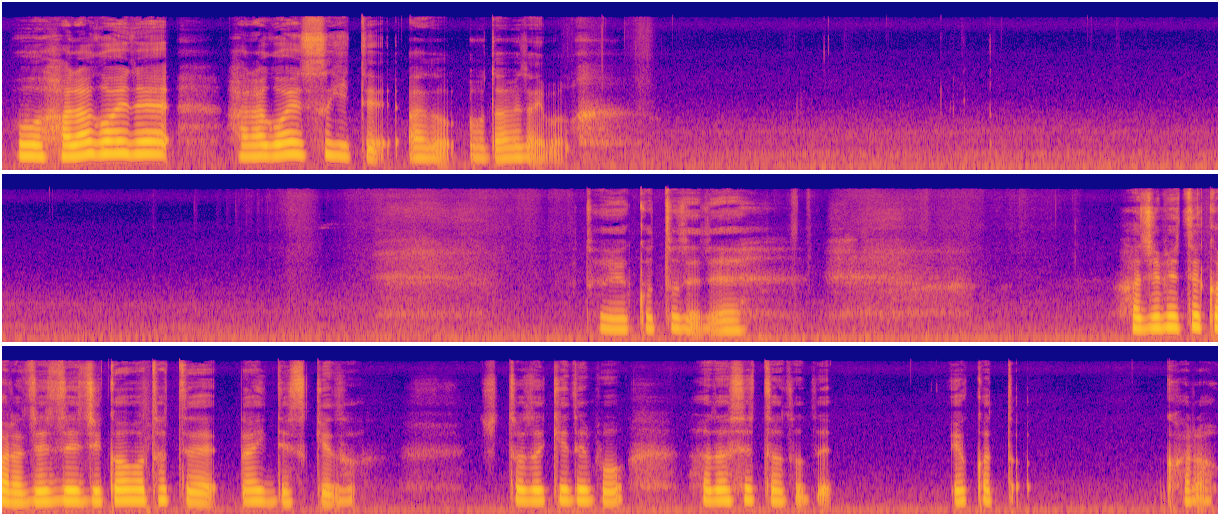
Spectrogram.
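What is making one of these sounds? A young woman speaks softly and close up, in short bursts with pauses.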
